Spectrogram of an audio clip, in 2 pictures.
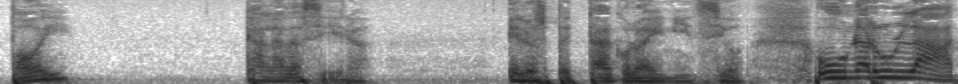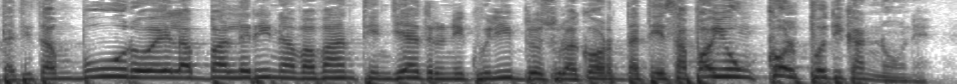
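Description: A gravelly, husky drifter recounts his wandering life as lyrical radio theatre. His voice sits a little high and breaks into rasp. He is melancholy and theatrical, pausing for effect. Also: expressive, darkish tone, heavily acted. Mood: wondrous, evocative. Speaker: actor. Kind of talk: poetic radio theatre monologue.

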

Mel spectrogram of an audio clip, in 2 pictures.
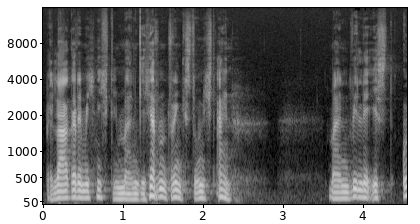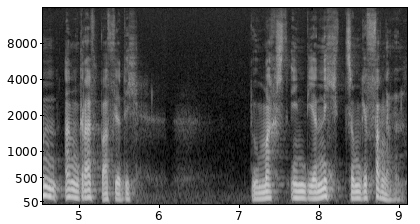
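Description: An actor playing an obsessive, paranoid male professor in a German radio play, with a gravelly voice and emphatic, halting delivery. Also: mid-range voice, a little mellow, lightly acted. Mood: defiant, commanding. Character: obsessive, paranoid male professor battling his machine's will.

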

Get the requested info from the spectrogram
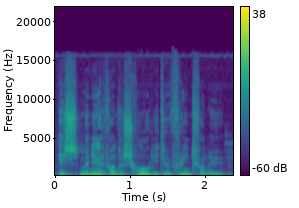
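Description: A man's voice: mid-range voice, moderate pace, natural voice. Male actor playing young Dutch curate, earnest, hesitant, nervous, mid-range voice, old television drama with slight noise. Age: young adult. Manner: hesitant, stammering. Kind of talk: naturalistic television drama acting. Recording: noisy old television soundtrack.

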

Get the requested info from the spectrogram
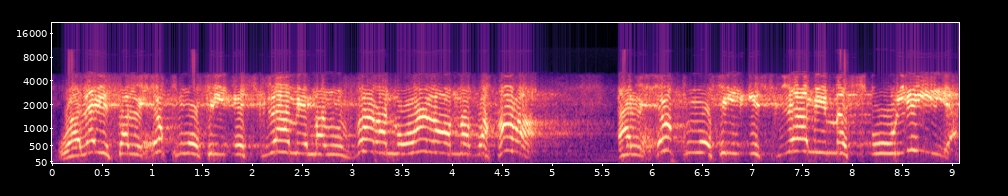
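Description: A man with an Egyptian accent delivering an impassioned sermon, emphatic and declamatory, repeating phrases for effect. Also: extremely high pitch. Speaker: preacher. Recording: phone-like band, long hall reverb.

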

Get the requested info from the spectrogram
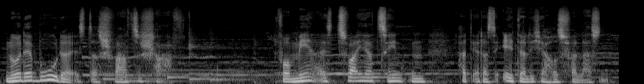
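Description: An actor playing the observant, measured narrator of a literary radio drama. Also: male voice, mid-range voice, lively intonation, music in the background, close to an everyday voice.

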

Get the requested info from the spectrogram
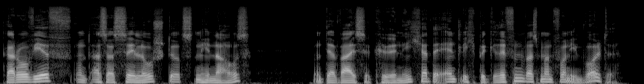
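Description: A man narrating a literary radio play with a creaky voice. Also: lowish voice, normal speed, no echo, clean studio sound.

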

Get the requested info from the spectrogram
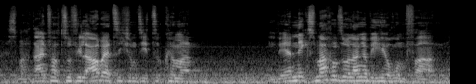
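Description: A guarded criminal accomplice played by a male actor in a radio drama. The voice is fairly high for a man, clipped and matter-of-fact. Car noise is clearly heard around it. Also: fast, lightly acted. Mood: tense, practical. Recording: loud car interior noise.

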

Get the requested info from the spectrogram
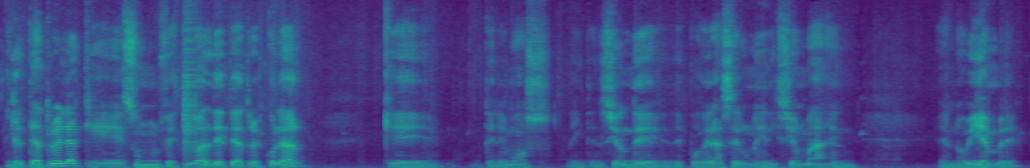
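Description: A man with an Argentine accent talking casually as an interview guest, halting as he searches for words. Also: medium pitch, steady tone, vocal fry, a little hiss or hum. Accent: Argentine Spanish. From La Rioja, Argentina. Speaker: theatre actor and director, interview guest.

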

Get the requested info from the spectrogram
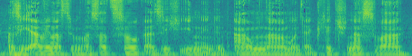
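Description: Gruff investigator, extremely low gravelly voice, brooding and terse, radio crime drama with some background noise. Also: male voice, steady tone, a little fast. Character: gruff, brooding male investigator, haunted by a lonely childhood.

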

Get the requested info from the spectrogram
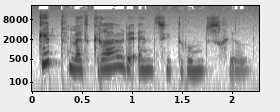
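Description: A chatty woman office assistant in a radio play. Her voice is breathy and husky, with lively, swooping pitch and a dreamy, eager temper. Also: a little slow, full character voice. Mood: dreamy, gushing. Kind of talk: Dutch radio play acting.

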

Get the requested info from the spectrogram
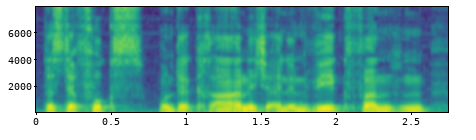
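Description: A man's voice: deep voice, normal speed, mellow. A man narrating a scripted fable as a storyteller.

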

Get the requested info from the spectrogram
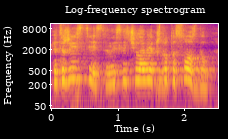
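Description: A high-voiced, taunting drunken wife. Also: female voice, lively intonation, quick pace. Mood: boastful, wistful. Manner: theatrical, mocking, drawling key words. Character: bitter, taunting middle-aged professor's wife, drunk and domineering. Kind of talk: Soviet radio theatre acting. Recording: echoey 1980s stage-like radio play, distant.

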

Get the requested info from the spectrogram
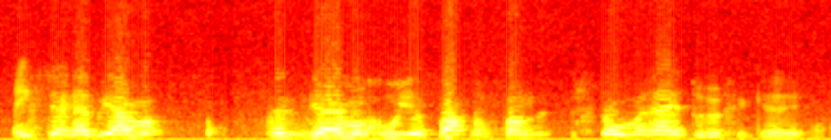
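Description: Fussy rushed dutch husband, radio drama, narrow tinny recording. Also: male voice, sits high, animated. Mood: harried. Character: hurried husband fussing while dressing for work. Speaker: radio play actor. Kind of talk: domestic radio drama acting. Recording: thin phone-like old radio recording.

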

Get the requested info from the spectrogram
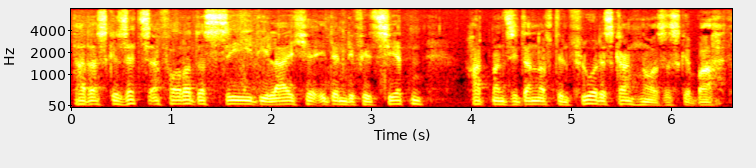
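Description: An actor in a 1960s radio crime drama playing a grave legal official who accuses formally and deliberately, with weighty pauses. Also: male voice, deep voice, a little hiss or hum, close to an everyday voice. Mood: grave, accusing.

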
